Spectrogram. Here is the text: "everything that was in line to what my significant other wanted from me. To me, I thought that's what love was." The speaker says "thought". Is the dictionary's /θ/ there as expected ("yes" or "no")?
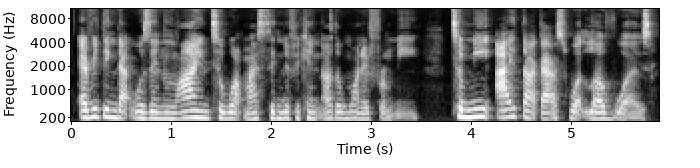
yes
